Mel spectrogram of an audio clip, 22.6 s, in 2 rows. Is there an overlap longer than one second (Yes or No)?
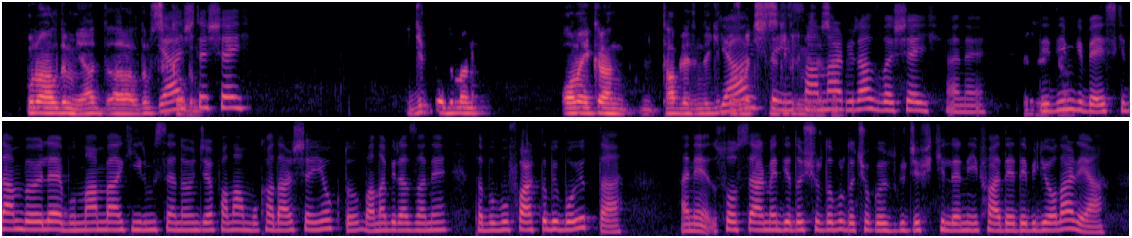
Yes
